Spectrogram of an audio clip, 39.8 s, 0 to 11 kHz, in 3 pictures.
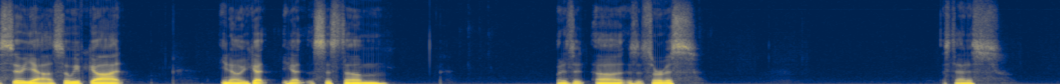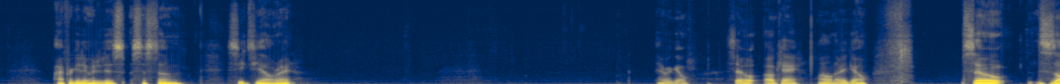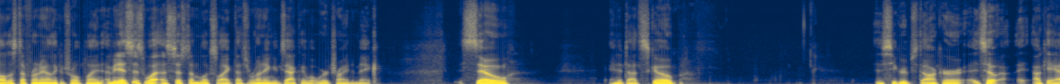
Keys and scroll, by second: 0.0-1.0 typing, 2.2-8.0 typing, 8.1 Tab, 8.5 Tab, 11.4-16.6 typing, 17.6-20.8 typing, 25.5 ctrl+[, 25.6-26.6 typing, 27.1 Up, 28.0-29.4 typing, 29.4 Return.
